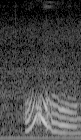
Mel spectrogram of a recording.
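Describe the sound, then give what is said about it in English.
A human voice imitates a whale: a single drawn-out, tonal moan that swoops upward, peaks, then slides down and trails off into a lower, steady hum, with no other talk. “Just in case you haven't been listening long, I don't even remember when it started, but we make whale noises now after our introduction.”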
